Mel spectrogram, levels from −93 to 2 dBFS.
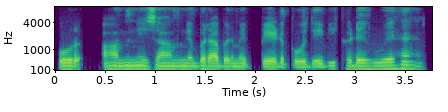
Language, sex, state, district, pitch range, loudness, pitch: Hindi, male, Uttar Pradesh, Saharanpur, 105-115 Hz, -17 LUFS, 115 Hz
